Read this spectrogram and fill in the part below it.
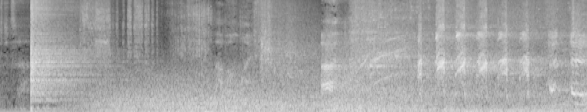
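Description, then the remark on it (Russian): A single loud, sharp hand clap cracks out near the start, followed by several seconds of dense, noisy rumbling with rhythmic bursts toward the end. “Я сейчас хлопну в ладоши, и пусть атомный реактор воображения наших зрителей запустится.”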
